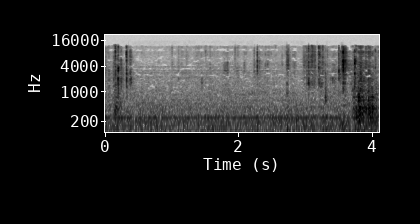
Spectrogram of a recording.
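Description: A solid red translucent glycerin soap bar is scored in lines and scraped with a metal blade. Quiet, bright, crisp scratching and crackling bursts come in short clusters near the start and end, over a faint, steady low hum.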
